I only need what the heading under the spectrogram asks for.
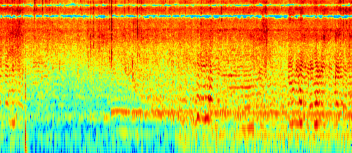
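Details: Buzzing bees kept by beekeepers, beginning with a sharp click, then a soft drone that grows fuller and steadier.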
